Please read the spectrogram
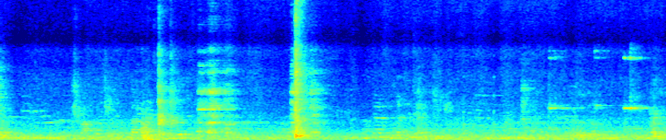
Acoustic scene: restaurant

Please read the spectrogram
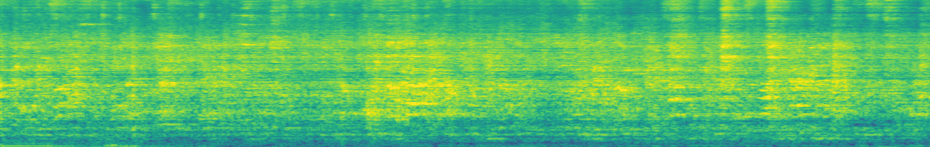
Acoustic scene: crowded indoor space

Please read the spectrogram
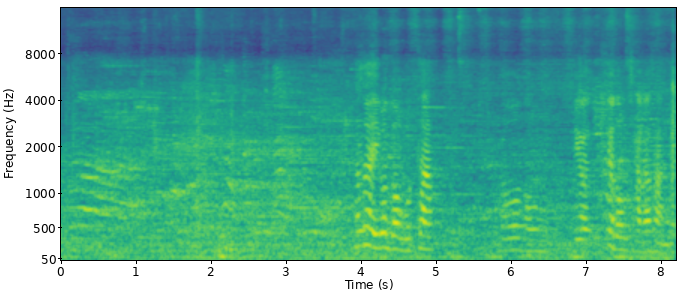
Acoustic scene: crowded indoor space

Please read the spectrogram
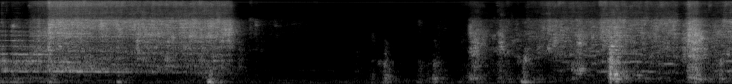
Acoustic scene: kitchen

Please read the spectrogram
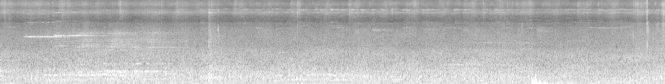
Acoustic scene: subway station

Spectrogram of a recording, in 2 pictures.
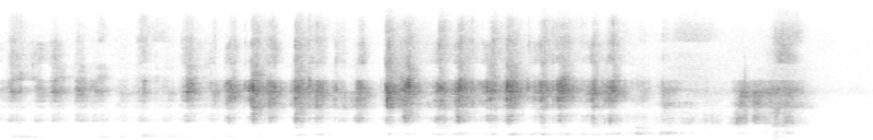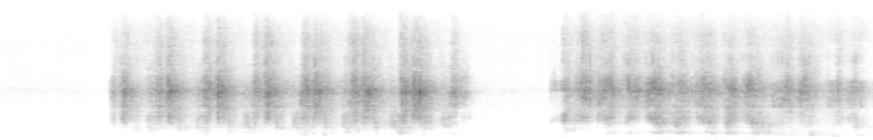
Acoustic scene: restroom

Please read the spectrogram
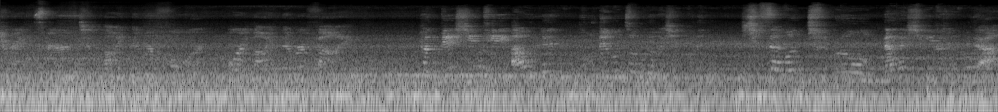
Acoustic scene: subway train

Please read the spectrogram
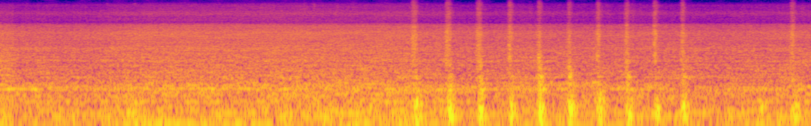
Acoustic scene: kitchen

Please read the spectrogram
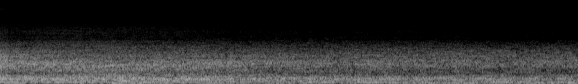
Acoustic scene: street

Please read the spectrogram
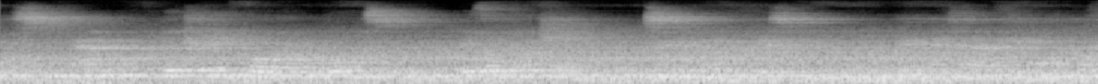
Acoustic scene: subway station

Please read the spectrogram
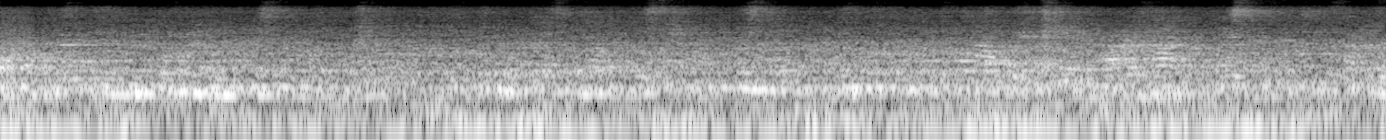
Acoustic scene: subway station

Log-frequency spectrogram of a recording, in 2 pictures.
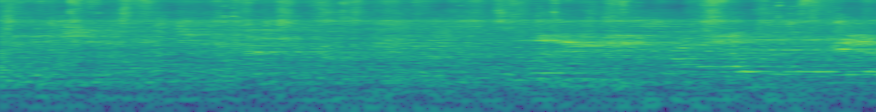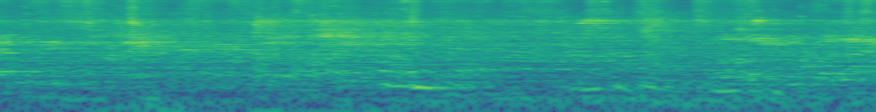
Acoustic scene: subway station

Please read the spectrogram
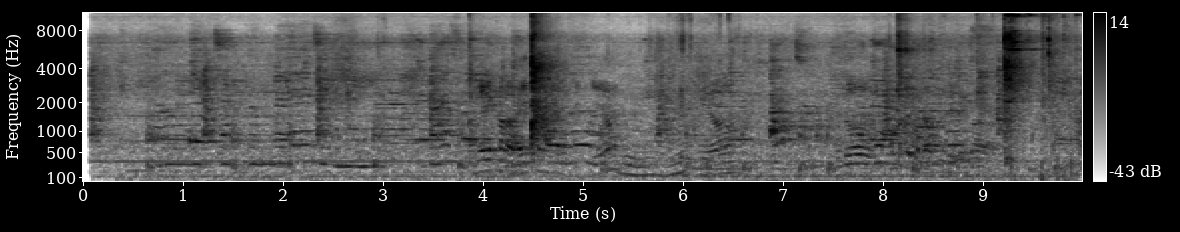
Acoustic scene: cafe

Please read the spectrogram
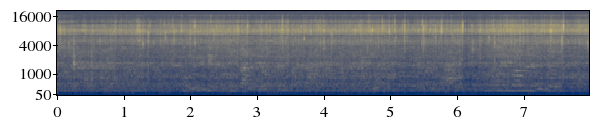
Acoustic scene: restaurant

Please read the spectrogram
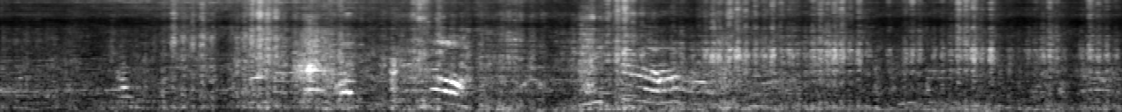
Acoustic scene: park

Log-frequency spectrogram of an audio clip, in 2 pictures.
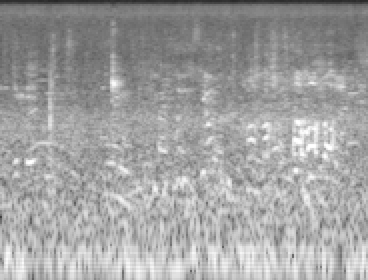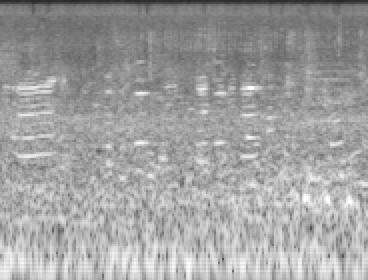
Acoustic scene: residential area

